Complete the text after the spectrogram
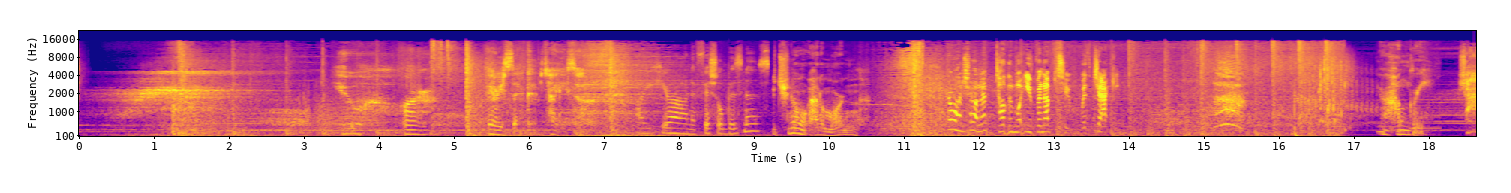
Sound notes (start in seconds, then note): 0.2 dramatic music; 15.1 gasps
